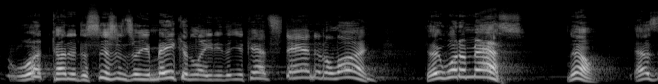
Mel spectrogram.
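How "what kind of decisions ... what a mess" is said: scolding, acted-out exasperation; mock tirade at a stranger; indignant inner rant. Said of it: "This is what's going on in my head".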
